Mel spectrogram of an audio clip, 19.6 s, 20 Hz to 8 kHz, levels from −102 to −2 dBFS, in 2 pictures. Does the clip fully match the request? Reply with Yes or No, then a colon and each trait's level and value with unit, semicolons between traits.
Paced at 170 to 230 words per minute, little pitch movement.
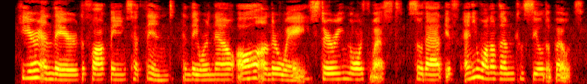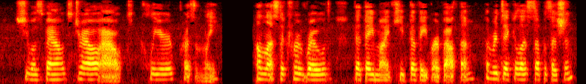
No: average, 160 wpm; narrow, 1.5 semitones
